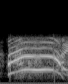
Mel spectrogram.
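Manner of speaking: high, loud startled shriek; mock woman's shriek. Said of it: "the women would go".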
